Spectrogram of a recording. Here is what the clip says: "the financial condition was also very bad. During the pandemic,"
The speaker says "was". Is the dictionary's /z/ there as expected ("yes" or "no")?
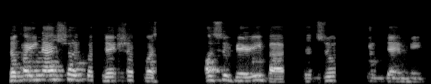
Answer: no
